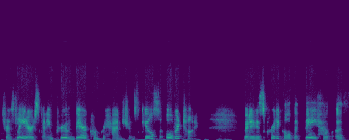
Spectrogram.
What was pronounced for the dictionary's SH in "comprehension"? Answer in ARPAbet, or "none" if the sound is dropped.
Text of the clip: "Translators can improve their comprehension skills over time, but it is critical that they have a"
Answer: SH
